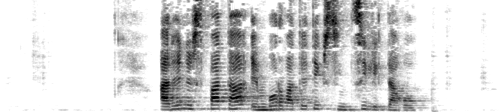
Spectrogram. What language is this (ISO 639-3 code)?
eus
